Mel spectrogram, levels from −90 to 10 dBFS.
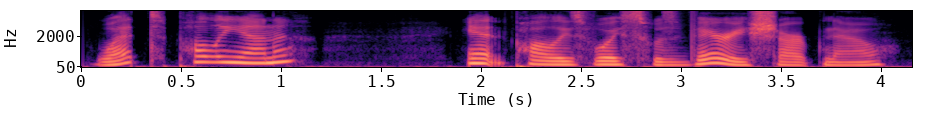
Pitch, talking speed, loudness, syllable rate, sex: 205 Hz, 130 wpm, -17 LUFS, 4.5 syllables/s, female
